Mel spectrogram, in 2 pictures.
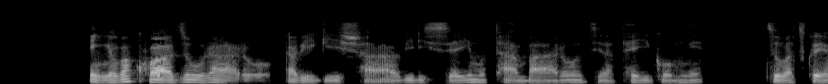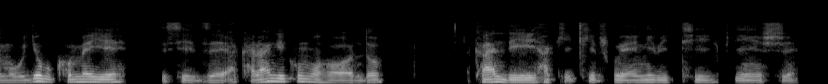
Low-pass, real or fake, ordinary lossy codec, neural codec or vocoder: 7.2 kHz; fake; AAC, 32 kbps; codec, 16 kHz, 4 kbps, FreqCodec, larger model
